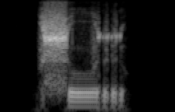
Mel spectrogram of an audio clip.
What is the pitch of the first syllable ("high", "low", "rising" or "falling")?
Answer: low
